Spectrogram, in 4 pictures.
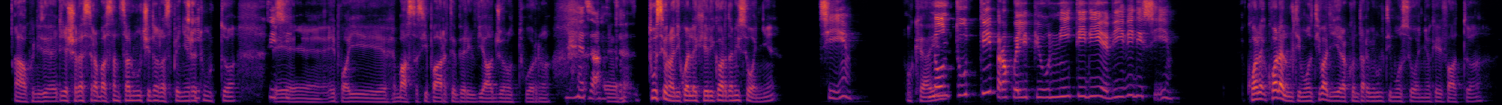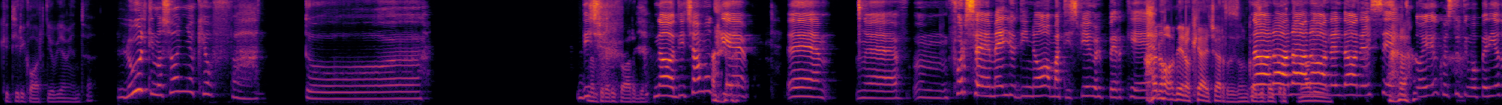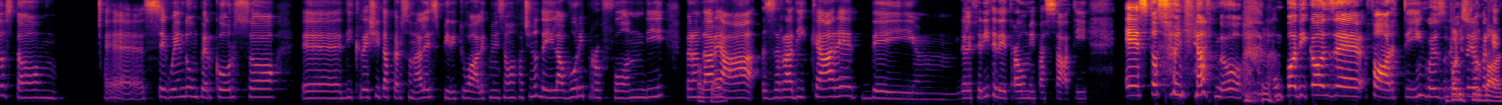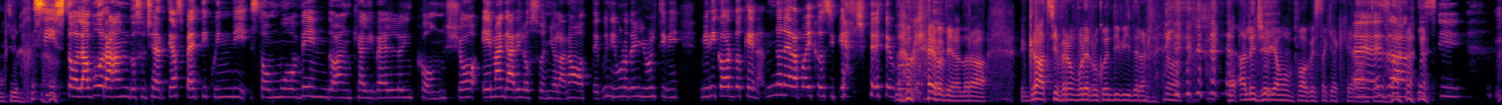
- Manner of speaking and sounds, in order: laughing while speaking: "Esatto"; other background noise; drawn out: "fatto, ehm"; chuckle; tapping; chuckle; laughing while speaking: "sognando"; chuckle; "periodo" said as "periò"; chuckle; laughing while speaking: "piacevole"; chuckle; chuckle; laughing while speaking: "almeno"; chuckle
- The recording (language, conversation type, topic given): Italian, podcast, Che ruolo ha il sonno nel tuo equilibrio mentale?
